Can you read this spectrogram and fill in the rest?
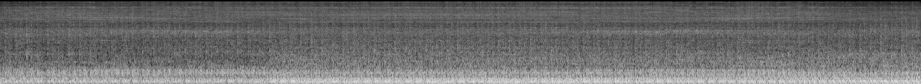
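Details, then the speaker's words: Yamaha Bolt 950 V-twin with newly installed ForceWinder intake: steady loping idle with clear intake air rush over it and even beat; running healthy. "All right, now that we've got everything tightened up, we'll go ahead and kind of start this bike and see what it sounds like with that new intake. You can really hear the air flowing"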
